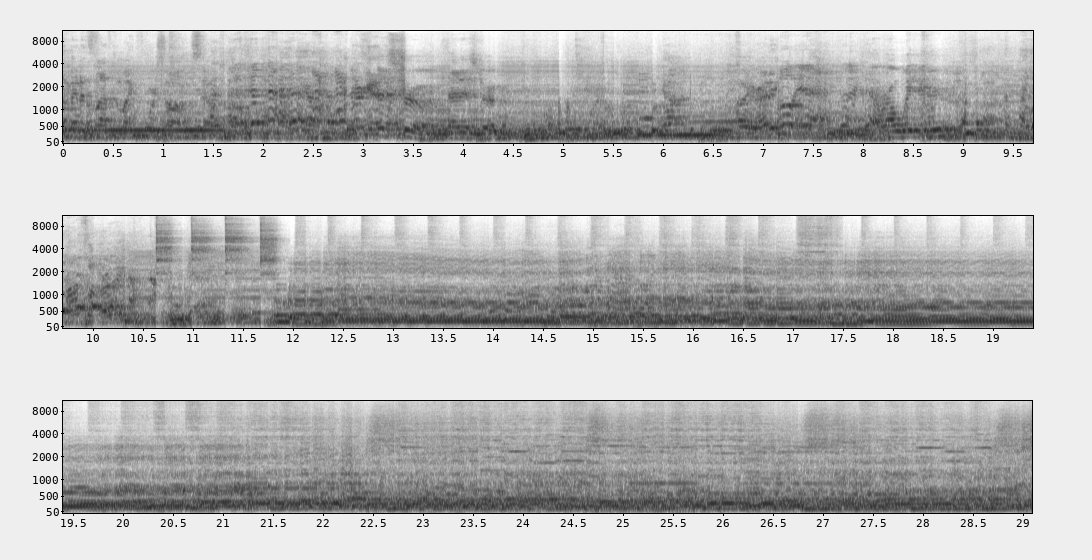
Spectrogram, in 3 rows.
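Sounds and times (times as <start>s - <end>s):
punk band playing fast riff: 0.0s - 29.0s
drumstick count-in clicks: 10.6s - 11.9s.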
